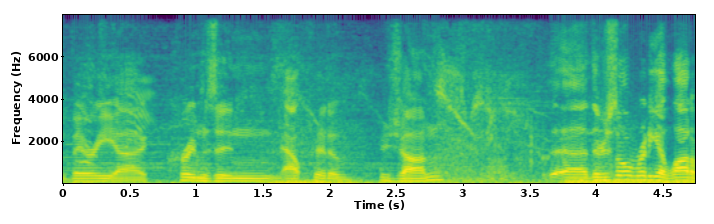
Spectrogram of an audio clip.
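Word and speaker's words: Jeanne: and call that character jeene or Jean or something because Jean is the correct pronunciation with like a soft J like the J and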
